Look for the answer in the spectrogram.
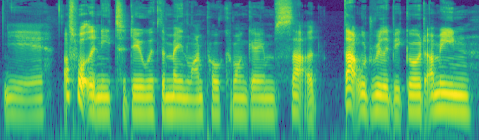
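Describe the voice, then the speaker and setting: A woman's voice: a bass voice, fairly even intonation, a little fast, clear, resonant tone. A woman hosting a casual podcast conversation, chatty and prone to repeating phrases for emphasis. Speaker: podcast host, voice actor.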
